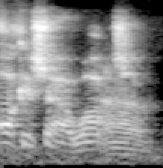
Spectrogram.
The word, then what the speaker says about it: Waukesha: Waukesha. Thank you. I'm like, I have no clue how to say it. Waukesha, Wisconsin.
